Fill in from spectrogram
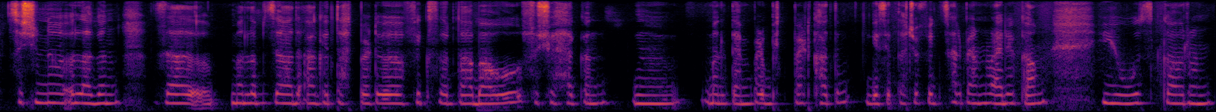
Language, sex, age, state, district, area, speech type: Kashmiri, female, 18-30, Jammu and Kashmir, Anantnag, rural, spontaneous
